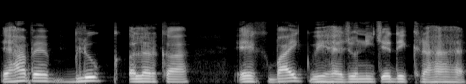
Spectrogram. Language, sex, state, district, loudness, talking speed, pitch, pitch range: Hindi, male, Jharkhand, Palamu, -16 LUFS, 180 wpm, 125 Hz, 120-135 Hz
